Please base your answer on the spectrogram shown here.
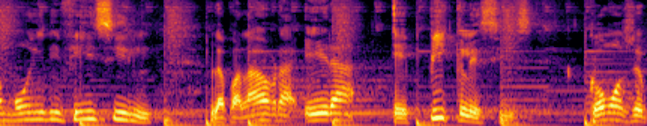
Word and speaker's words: epíclesis: La palabra era epíclesis. ¿Cómo se pronuncia entonces, Melissa, esa palabra?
